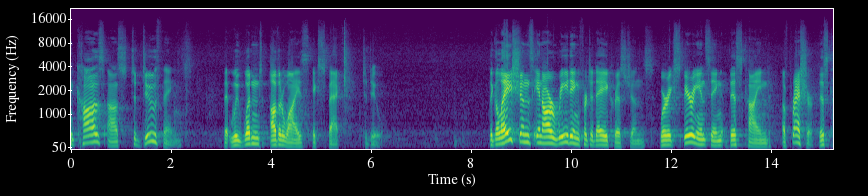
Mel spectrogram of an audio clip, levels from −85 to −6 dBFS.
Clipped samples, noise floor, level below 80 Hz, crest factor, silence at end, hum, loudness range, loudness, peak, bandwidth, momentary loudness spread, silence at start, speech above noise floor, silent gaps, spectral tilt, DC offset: under 0.1%; -59 dBFS; -70 dBFS; 20 dB; 0.1 s; none; 12 LU; -19 LUFS; 0 dBFS; 14 kHz; 20 LU; 0 s; 40 dB; none; -5 dB/octave; under 0.1%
